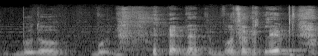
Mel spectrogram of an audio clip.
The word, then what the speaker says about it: Bodø/Glimt: Bodø/Glimt.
